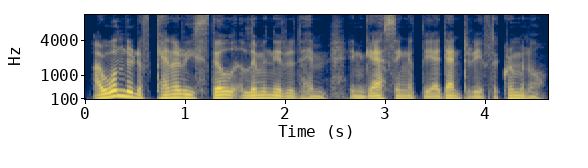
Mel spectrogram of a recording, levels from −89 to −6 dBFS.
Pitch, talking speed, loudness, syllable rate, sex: 115 Hz, 195 wpm, -18 LUFS, 6.7 syllables/s, male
